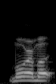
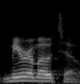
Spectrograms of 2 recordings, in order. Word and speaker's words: Morimoto: CW television championship hero Morimoto Morimoto thank you Mira moto I mispronounce his name you still mispronounced it again yeah how was this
